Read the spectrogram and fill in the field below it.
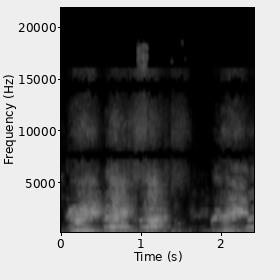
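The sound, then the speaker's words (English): A large crowd, including Green Bay Packers fans, chants "Green Bay sucks!" in unison in cold weather, loud rhythmic shouted phrases repeating about every half second in a steady cadence, voices blending into a roaring mass. “That was an awesome crowd.”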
